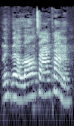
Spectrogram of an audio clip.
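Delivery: talking while chewing food; speaking around a mouthful; mouth full, chewing. Real, not acted. Seen 0: Food put in mouth at -2; lips move chewing while speaking.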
